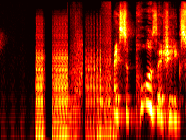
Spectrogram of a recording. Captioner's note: glitch Noise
